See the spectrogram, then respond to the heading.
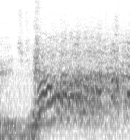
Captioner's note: laughs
